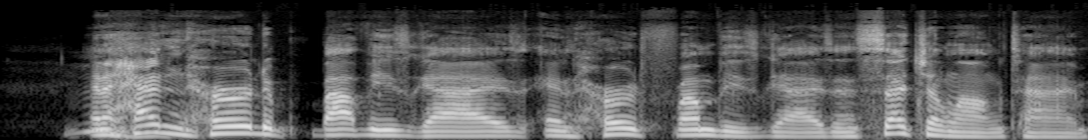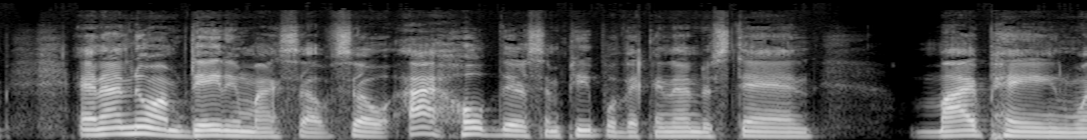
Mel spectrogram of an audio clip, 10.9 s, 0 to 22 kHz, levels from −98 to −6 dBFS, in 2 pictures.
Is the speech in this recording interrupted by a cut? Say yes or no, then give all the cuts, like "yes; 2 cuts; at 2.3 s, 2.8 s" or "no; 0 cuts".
no; 0 cuts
